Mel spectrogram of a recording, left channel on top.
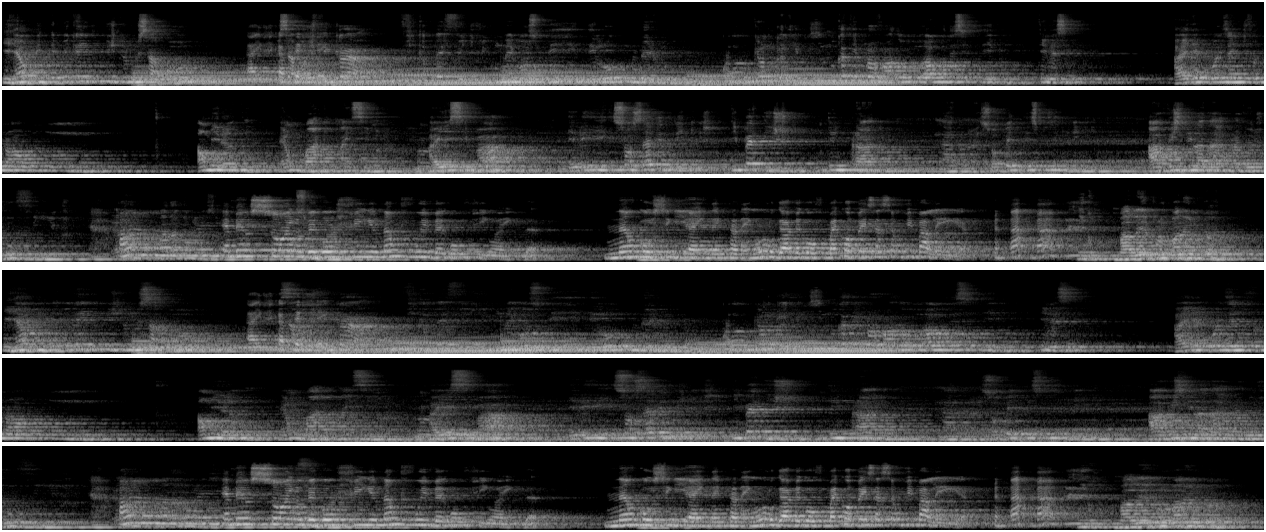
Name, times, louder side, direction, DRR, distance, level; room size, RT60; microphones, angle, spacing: voice 1, 0.0-2.0 2.7-3.7 4.0-6.7 7.4-10.1 10.4-10.7 11.7-13.5 14.6-16.5 16.9-17.7 18.3-21.5 21.9-23.6 24.1-25.9 26.3-27.5 27.9-28.9 31.6-31.8 36.0-37.4, left 1 dB, 85° left, 1 dB, 0.9 m, -26 dB
sound 1, 1.3-8.7, right 1 dB, 30° right, 0.7 m, -27 dB
voice 2, 2.4-3.3 7.2-8.1 10.4-10.8 16.7-17.0 26.1-30.6 31.3-36.1, right 1 dB, 5° right, 5 dB, 0.3 m, -24 dB
Animal, 15.6-20.2 20.5-24.4, left 1 dB, 65° left, 1.0 m, -39 dB
6.8 x 4.3 x 4.2 m, 2.6 s
head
